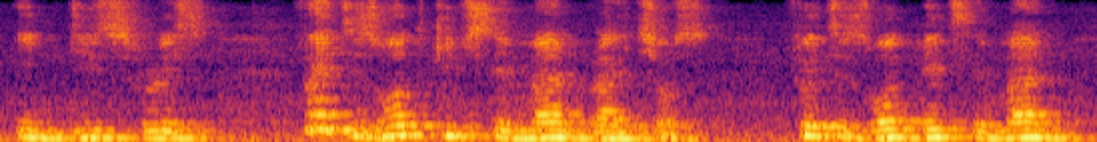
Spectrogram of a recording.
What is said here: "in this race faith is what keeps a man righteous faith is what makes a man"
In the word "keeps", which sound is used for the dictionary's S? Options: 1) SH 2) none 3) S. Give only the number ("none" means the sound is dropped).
3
